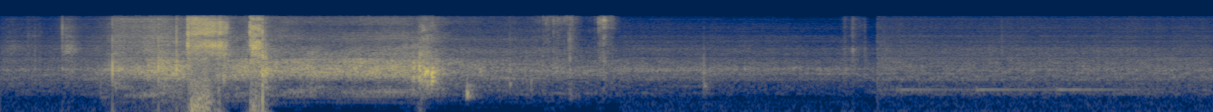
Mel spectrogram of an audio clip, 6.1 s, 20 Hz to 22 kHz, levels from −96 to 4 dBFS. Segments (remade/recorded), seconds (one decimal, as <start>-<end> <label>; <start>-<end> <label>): 0.0-1.1 remade; 1.1-3.1 recorded; 3.1-6.1 remade

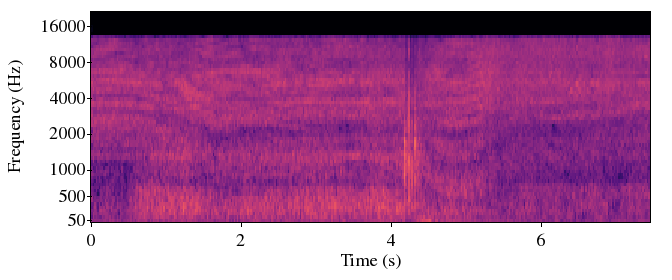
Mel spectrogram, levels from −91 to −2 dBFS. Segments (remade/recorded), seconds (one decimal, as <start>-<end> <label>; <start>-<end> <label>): 0.0-3.3 recorded; 3.3-4.7 remade; 4.7-5.2 recorded; 5.2-7.5 remade

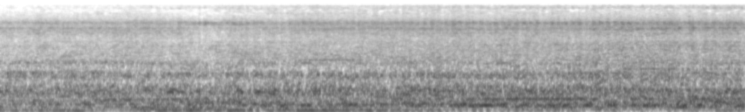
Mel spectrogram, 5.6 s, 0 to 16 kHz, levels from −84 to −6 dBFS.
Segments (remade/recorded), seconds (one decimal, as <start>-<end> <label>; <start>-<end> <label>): 0.0-4.5 remade; 4.5-5.0 recorded; 5.0-5.6 remade

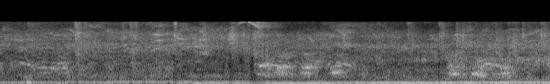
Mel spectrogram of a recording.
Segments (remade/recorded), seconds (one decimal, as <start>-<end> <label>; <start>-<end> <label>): 0.0-5.5 remade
